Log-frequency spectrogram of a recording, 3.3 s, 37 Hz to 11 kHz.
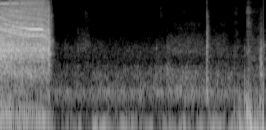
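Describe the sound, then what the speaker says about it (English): A power screwdriver drives Phillips screws out of the plastic cover on a BBS02 motor. A loud, steady whir runs for about half a second and then cuts off, followed by quiet handling and a few faint clicks. "we're gonna take all these Phillips screws out of this plastic cover, and we're gonna take all these screws out"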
